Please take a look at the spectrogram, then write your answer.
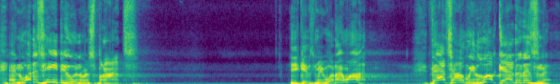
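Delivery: ordinary talk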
